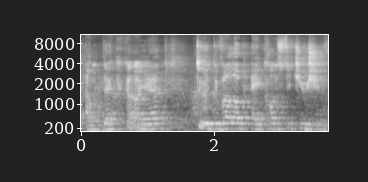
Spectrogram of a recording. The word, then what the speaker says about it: Ambedkar: Ambedkar, let me pronounce it right, Ambedkar, yeah, to develop a constitution for India.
